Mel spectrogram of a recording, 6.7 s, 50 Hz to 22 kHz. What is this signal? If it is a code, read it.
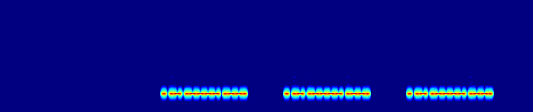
Morse code, heard as a keyed tone, about 47 wpm, 700 Hz. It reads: EA1P EA1P EA1P
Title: DXCC-100 Call Signs - 4 Characters - Repeated 3x - 50wpm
